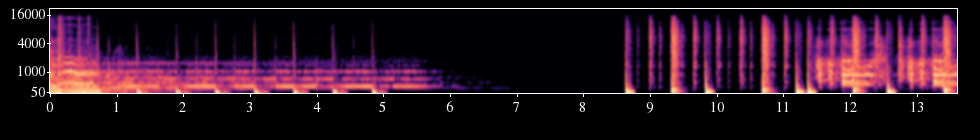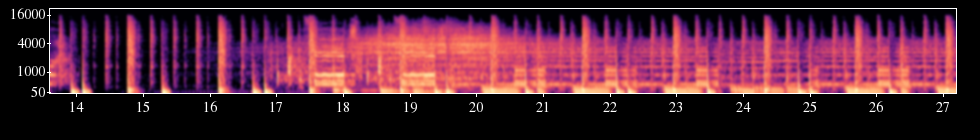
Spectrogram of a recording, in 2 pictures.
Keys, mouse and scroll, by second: 0.1-0.6 alt+drag, 1.0 f, 1.2 click, 1.3 alt+click, 2.5 shift+click, 2.8 shift+click, 3.1 f, 3.3 click, 3.4 alt+right click, 3.6 alt+click, 3.7 alt+middle click, 3.9 alt+right click, 4.1 alt+click, 4.2 alt+middle click, 4.6 `, 4.9 alt+middle click, 5.0 scroll up 4, 5.2 alt+middle click, 5.4 click, 6.0 f, 6.3 click, 7.1 shift+click, 7.8 f, 7.9 click, 8.1 alt+middle click, 8.7 click, 9.3 ctrl+click, 9.7 f, 10.0 click, 11.0 alt+middle click, 11.3 alt+right click, 11.5 alt+click, 13.2 click, 13.3 alt+click, 14.6 alt+middle click, 15.2 alt+middle click, 15.4-16.2 scroll up 2, 15.6 alt+middle click, 16.2 a, 16.7 ctrl+click, 18.3 ctrl+click, 18.5 alt+middle click, 19.1 ctrl+click, 19.4 ctrl+drag, 19.7 alt+middle click, 20.4 f, 20.6 alt+right click, 20.8-21.8 alt+drag, 21.8 alt+right click, 22.0 alt+click, 22.4 ctrl+z, 22.7 f, 22.9 click, 23.2 click, 23.4 click, 23.6 click, 24.9 ctrl+z, 25.1 ctrl+z, 26.7 z.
